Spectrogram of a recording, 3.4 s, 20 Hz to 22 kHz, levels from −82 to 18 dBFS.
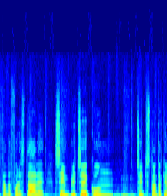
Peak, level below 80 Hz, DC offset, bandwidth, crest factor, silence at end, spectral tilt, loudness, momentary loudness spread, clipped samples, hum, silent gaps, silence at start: -4 dBFS; -50 dBFS; under 0.1%; 14.5 kHz; 20 dB; 0 s; -6 dB/octave; -23 LUFS; 13 LU; under 0.1%; none; none; 0 s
